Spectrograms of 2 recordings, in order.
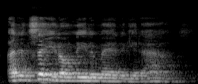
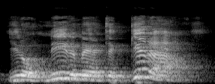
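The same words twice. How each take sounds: First: "say" hit hard in "I didn't say you don't need a man", the rest rattled off fast; stress on say. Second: "get" pushed loud and firm, "You don't need a man to get a house" as a statement; stress on get. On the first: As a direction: lean on "say" and hurry the rest. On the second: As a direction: lean on "get", the point is getting it yourself. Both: Shown as a demonstration. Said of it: "it's how you put emphasis on stuff".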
